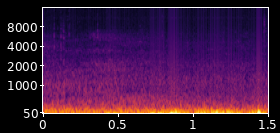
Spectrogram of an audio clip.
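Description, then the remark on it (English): Wind rumbles and buffets steadily, a low, blustery roar that swells in gusts toward the end, with no voices over it. “Now we got wind.”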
